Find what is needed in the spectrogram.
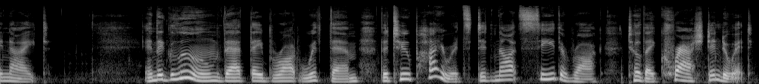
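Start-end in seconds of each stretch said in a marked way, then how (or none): none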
